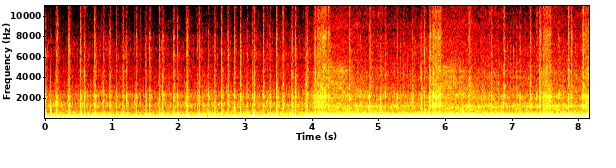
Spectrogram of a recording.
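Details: Yamaha RD350 LC two-stroke, 1980s, new plugs and fuel, mic placed by bike: crisp crackle at idle then several sharp revs climbing and falling cleanly, even pull, no misfire; healthy.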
